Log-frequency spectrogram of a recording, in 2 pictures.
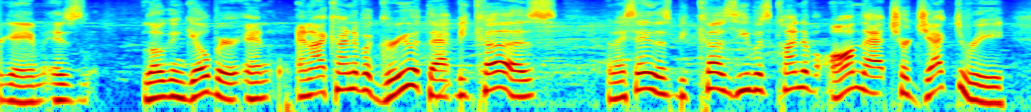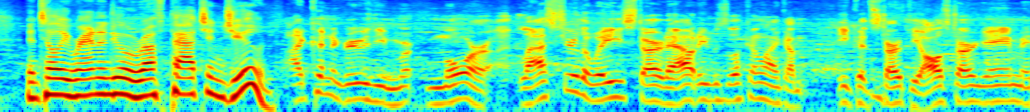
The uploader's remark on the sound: Recorded at Murphy's Pub in Wallingford.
